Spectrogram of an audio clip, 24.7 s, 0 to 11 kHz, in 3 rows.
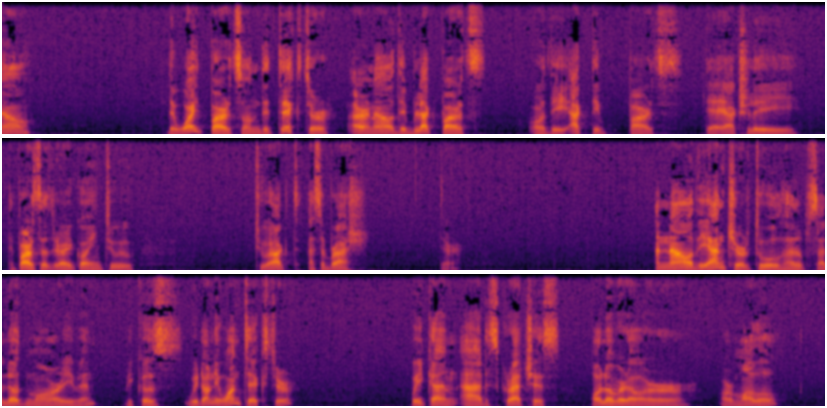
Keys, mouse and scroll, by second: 1.0 f, 2.4 right click, 2.7 click, 5.2 middle click, 8.2 shift+click, 10.7 middle click, 11.3 middle click, 12.3-12.7 scroll down 1, 12.9 middle click, 13.7 shift+middle click, 14.8 middle click, 15.2 shift+middle click, 15.6-16.4 scroll up 1, 16.4 f, 18.0 right click, 18.5 ctrl+f, 21.5 click, 23.4 click.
